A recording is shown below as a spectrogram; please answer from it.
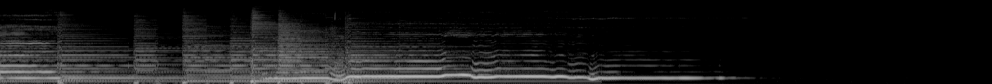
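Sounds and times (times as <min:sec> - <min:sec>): man humming: 0:02.6 - 0:07.6.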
